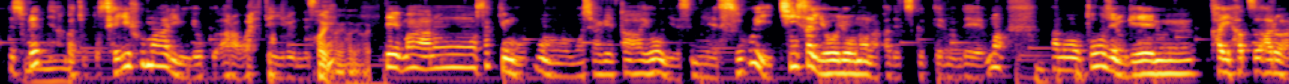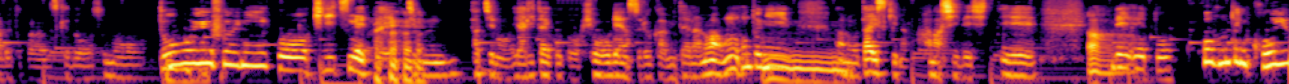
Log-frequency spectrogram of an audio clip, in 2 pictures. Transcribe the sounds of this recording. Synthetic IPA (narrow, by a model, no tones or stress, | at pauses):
d̪̥e̞so̞ɾe̞t̪ːe̞nãŋkat͡ɕo̞t̪ːo̞se̞ɾʲiɸɯ̟maːɾʲiɲ̟ijo̞kɯ̟aɾaβaɾe̞t̪e̞iɾɯ̟̃nd̪e̞sɨed̪̥e̞maːno̞sakʲːimo̞omo̞ːɕiaɡe̞t̪ajo̞ːɲ̟id̪e̞sɨne̞sɨɡo̞it͡ɕiːsaijo̞ːɾʲo̞ːno̞nakad̪e̞t͡sɨ̥kɯ̟t̪ːe̞ɾɯ̟no̞d̪e̞maano̞t̪o̞ːʑino̞ɡe̞ːmɯ̟kʰaihat͡sɨaɾɯ̟aɾɯ̟t̪o̞̥kanãnd̪e̞sɨ̥ke̞d̪o̞so̞no̞d̪̥oːjɯ̟ːɸɯ̟ːɲ̟iko̞ːkʲiɾʲit͡sɨme̞t̪e̞d͡ʑibɯ̟̃nt̪at͡ɕino̞jaɾʲit̪aiko̞t̪o̞ːço̞ːɡẽ̞ɰ̃sɨɾɯ̟kamʲit̪ainano̞βamo̞ːhõ̞nt̪̬o̞ɲ̟iano̞d̪ais̬ɨ̥kʲinahanaɕid̪e̞ɕi̥t̪e̞ | d̪e̞eːt̪ːo̞ko̥koɦõ̞nt̪o̞ɲ̟ikʰo̞ːjɯː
